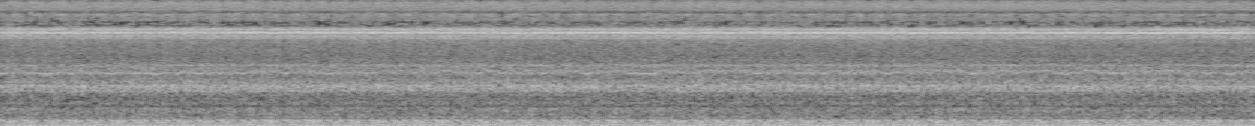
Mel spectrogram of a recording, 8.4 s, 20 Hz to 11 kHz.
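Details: 1977 Jeep CJ7, 350 small-block Chevy with Holley Atomic EFI TBI, new Bosch O2 sensor, loose exhaust flange bolts found, tuned near 14.0 AFR at idle: idle throbs unevenly, about two hundred pulses a minute; rough idle, cause (timing chain?) unconfirmed.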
